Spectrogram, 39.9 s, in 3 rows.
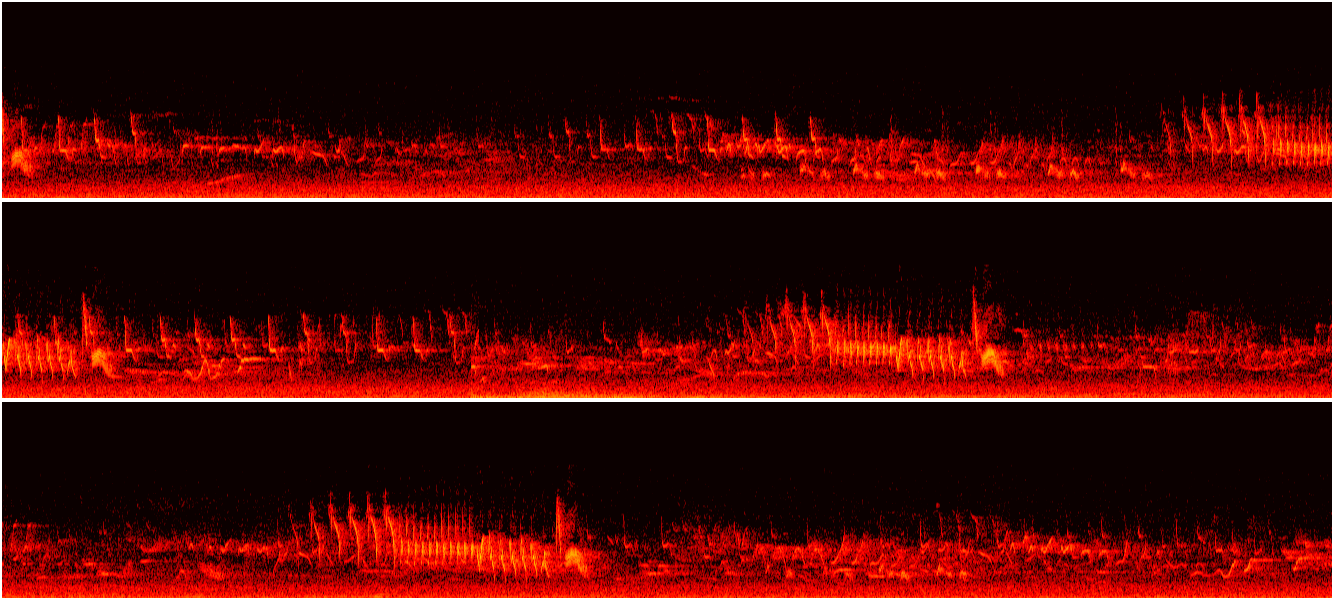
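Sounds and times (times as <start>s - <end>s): bird chirps: 0.0s - 39.9s
bird trilled song: 0.0s - 39.9s
faint background hiss: 0.0s - 39.9s
low rumble: 18.0s - 20.9s.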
